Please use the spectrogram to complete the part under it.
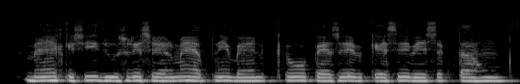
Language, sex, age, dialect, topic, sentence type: Hindi, male, 25-30, Kanauji Braj Bhasha, banking, question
